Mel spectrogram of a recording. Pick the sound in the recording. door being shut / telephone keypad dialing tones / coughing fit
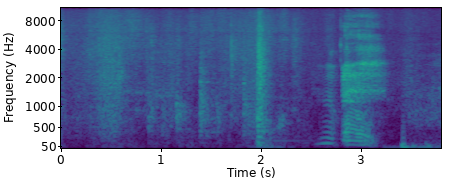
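door being shut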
